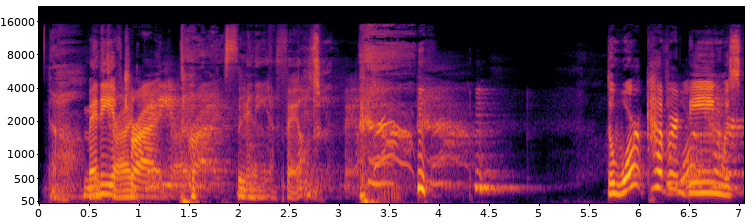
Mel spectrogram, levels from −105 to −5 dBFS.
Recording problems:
echo of what is said; strong; throughout; 570 ms later, 10 dB below the speech

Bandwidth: 15 kHz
